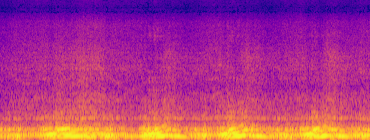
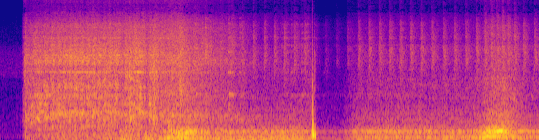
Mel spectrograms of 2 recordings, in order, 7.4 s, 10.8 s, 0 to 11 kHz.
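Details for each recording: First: VL Commodore, sat for a while, fresh 98 premium fuel added; crisp even throttle blips about every 1.5 seconds, pulling cleanly and dropping back to steady idle after initial rough start cleared; running sweet. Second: VL Commodore, 385,000 km, sat for a while, fresh 98 premium fuel added and pump primed; cranks and catches, then uneven wavering idle with stumble and dip before revs recover; owner suspects battery or old dirty fuel, unconfirmed.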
